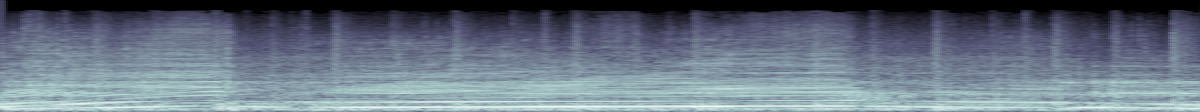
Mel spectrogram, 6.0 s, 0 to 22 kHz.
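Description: Off-road 4x4's engine revving hard: the revs climb in the first second, hold high for about three seconds, drop about four seconds in, then climb again near the end.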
